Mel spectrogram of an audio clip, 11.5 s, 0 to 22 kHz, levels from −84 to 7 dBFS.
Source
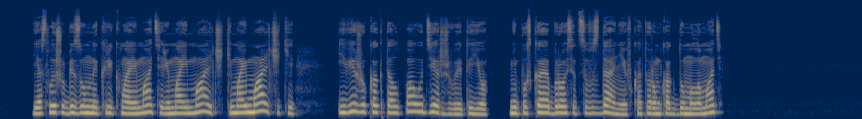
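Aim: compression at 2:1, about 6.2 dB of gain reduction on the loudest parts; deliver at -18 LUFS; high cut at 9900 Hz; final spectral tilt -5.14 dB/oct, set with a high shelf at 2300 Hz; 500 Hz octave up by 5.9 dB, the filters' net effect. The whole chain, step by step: LPF 9900 Hz; bell 500 Hz +6.5 dB; high shelf 2300 Hz +6 dB; compressor 2:1, threshold -21 dBFS; gain +5.5 dB

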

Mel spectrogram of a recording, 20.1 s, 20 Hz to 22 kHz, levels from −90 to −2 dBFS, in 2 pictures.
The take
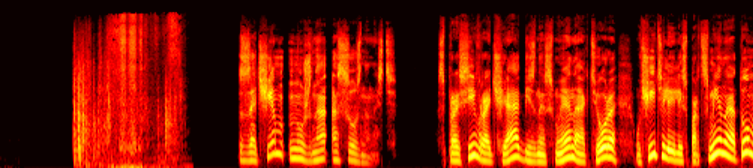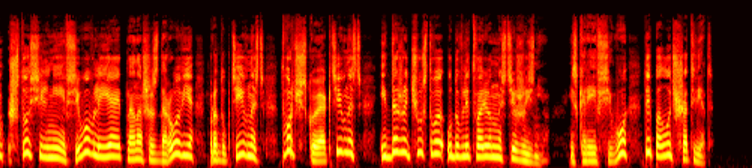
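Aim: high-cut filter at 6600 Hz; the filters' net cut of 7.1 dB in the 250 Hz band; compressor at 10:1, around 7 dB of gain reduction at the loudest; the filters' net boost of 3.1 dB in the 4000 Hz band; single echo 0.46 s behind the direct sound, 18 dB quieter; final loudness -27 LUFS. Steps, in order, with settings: LPF 6600 Hz; bell 250 Hz -9 dB; bell 4000 Hz +4.5 dB; compressor 10:1, threshold -23 dBFS; echo 0.46 s -18 dB; gain +1 dB

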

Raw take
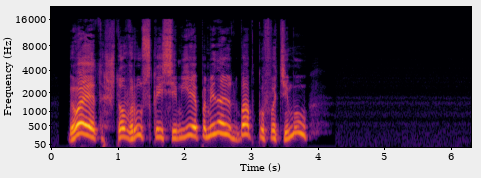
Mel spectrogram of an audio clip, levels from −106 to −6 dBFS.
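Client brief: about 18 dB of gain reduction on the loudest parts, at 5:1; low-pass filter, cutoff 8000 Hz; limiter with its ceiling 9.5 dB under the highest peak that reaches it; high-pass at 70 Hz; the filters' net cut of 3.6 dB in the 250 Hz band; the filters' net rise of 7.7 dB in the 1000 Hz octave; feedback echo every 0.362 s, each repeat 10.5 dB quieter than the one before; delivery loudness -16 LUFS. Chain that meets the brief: HPF 70 Hz; LPF 8000 Hz; bell 250 Hz -5.5 dB; bell 1000 Hz +9 dB; compressor 5:1, threshold -36 dBFS; limiter -34.5 dBFS; feedback echo 0.362 s, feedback 30%, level -10.5 dB; gain +27.5 dB

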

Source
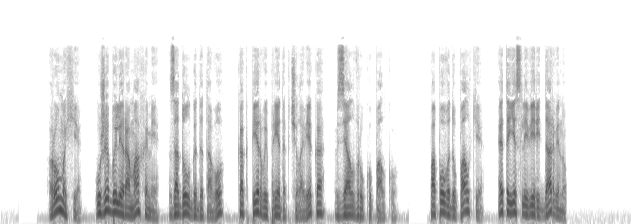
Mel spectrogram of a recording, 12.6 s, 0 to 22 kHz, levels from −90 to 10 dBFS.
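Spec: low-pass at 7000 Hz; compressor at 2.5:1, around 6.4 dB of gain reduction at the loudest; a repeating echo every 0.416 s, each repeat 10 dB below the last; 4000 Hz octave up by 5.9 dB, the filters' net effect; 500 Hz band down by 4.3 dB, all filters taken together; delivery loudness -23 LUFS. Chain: LPF 7000 Hz; bell 500 Hz -5.5 dB; bell 4000 Hz +8 dB; compressor 2.5:1, threshold -31 dBFS; feedback echo 0.416 s, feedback 32%, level -10 dB; gain +12 dB

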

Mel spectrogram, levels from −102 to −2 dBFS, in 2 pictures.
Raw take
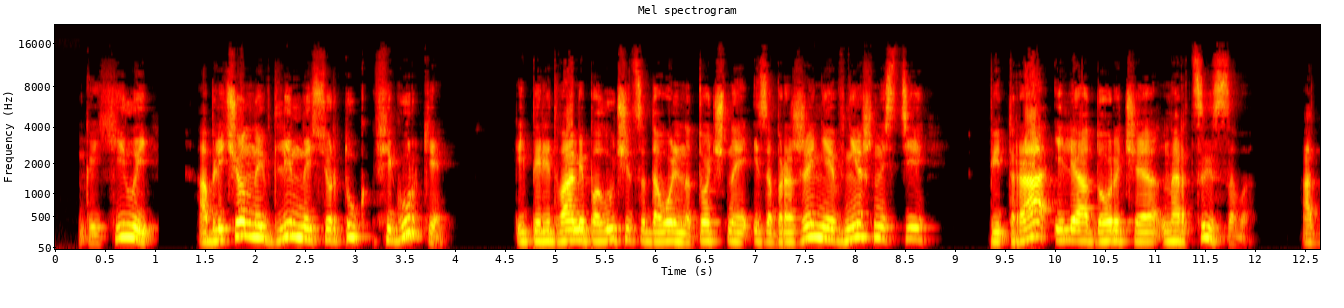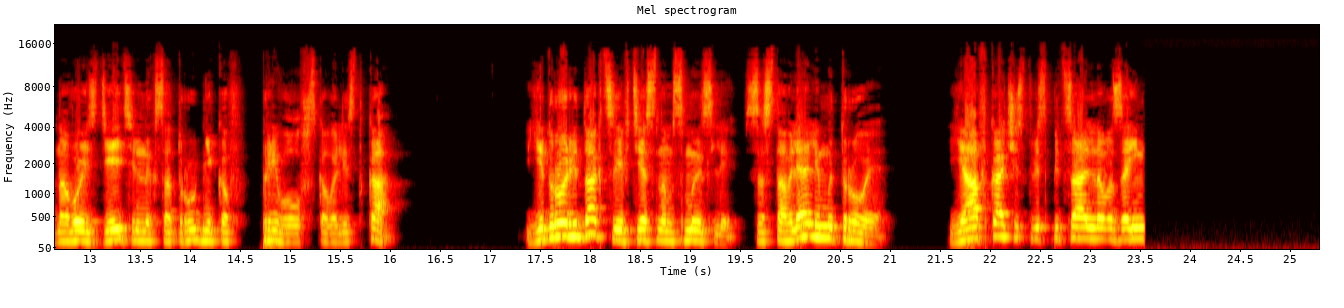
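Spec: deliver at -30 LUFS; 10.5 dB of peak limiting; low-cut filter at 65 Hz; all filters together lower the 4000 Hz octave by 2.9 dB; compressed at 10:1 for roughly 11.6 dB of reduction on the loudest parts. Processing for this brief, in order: HPF 65 Hz; bell 4000 Hz -4.5 dB; compressor 10:1, threshold -30 dBFS; gain +8 dB; limiter -20.5 dBFS

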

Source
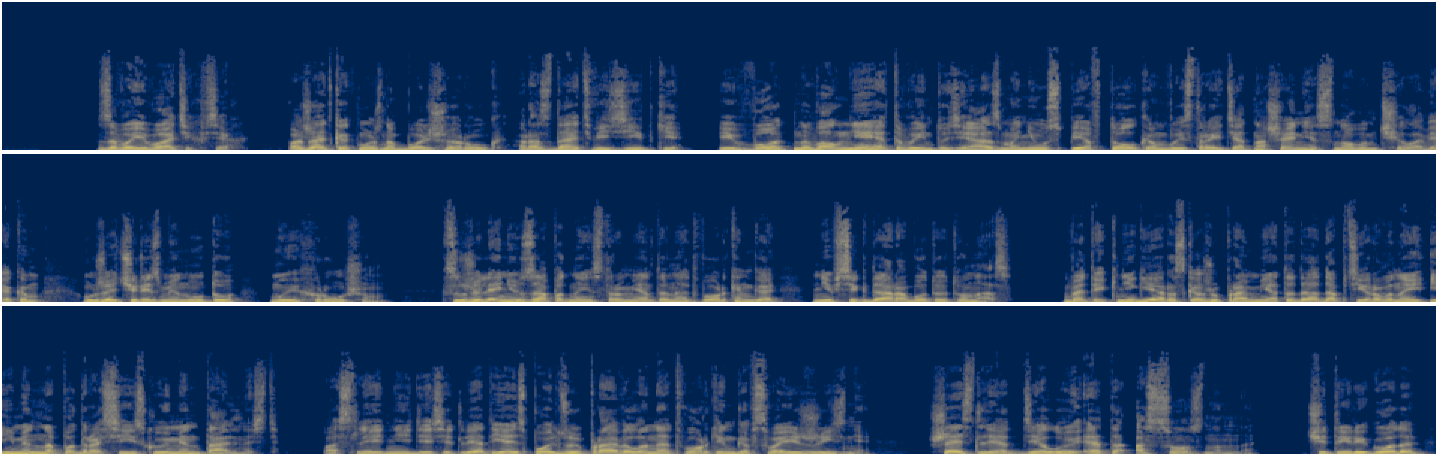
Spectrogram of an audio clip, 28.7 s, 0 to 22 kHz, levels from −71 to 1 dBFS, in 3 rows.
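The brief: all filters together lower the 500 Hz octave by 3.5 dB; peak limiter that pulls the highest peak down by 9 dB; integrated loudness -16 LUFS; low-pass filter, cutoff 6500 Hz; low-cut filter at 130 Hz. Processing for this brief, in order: HPF 130 Hz; LPF 6500 Hz; bell 500 Hz -4.5 dB; gain +11.5 dB; limiter -5 dBFS

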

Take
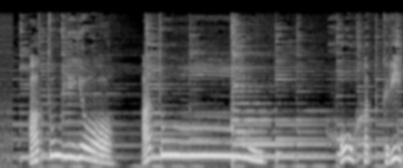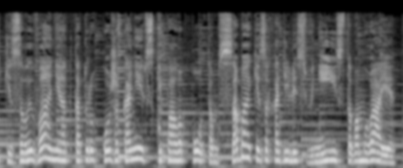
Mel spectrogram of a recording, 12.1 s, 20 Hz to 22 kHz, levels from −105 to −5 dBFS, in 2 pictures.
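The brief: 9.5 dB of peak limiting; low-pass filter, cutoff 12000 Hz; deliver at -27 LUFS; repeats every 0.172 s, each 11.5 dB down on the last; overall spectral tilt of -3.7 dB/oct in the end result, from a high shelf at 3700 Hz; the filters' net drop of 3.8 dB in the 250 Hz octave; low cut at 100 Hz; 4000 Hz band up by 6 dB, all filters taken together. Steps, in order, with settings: HPF 100 Hz; LPF 12000 Hz; bell 250 Hz -5 dB; high shelf 3700 Hz +4 dB; bell 4000 Hz +5 dB; limiter -17.5 dBFS; feedback echo 0.172 s, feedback 27%, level -11.5 dB

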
